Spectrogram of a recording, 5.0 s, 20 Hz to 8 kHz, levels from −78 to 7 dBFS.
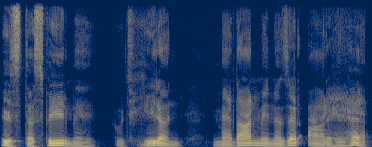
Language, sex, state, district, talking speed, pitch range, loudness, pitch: Hindi, male, Assam, Kamrup Metropolitan, 130 wpm, 105-120 Hz, -18 LUFS, 110 Hz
